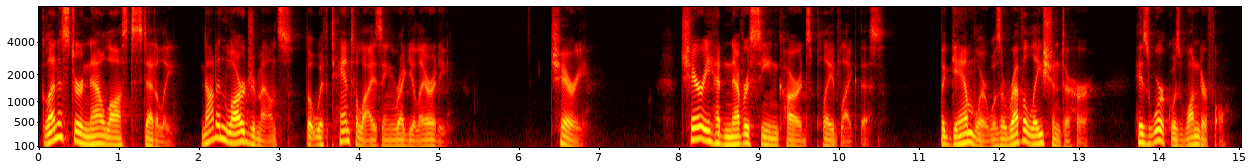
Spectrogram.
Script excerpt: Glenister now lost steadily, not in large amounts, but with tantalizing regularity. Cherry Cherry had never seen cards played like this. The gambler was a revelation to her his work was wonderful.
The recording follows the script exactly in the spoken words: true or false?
true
